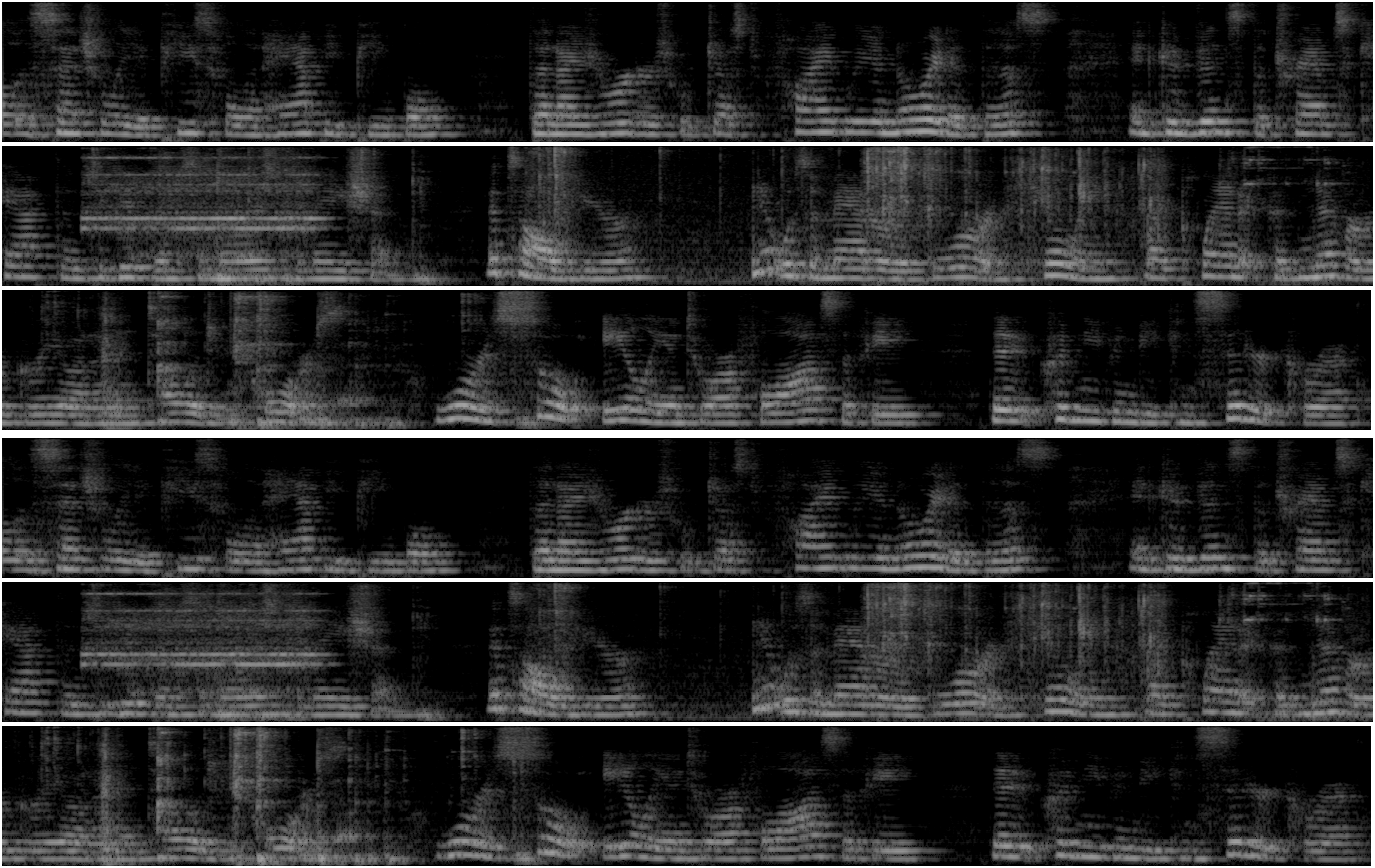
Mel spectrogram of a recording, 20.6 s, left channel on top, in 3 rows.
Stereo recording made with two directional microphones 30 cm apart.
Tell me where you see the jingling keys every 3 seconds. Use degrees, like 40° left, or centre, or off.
off, off, 60° left, 30° left, 30° right, 60° right, off.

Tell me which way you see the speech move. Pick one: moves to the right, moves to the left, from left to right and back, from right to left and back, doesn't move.
doesn't move.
